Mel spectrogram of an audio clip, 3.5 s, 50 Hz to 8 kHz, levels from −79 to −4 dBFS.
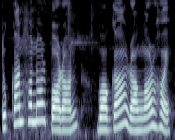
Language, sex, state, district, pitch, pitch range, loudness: Assamese, female, Assam, Kamrup Metropolitan, 235 Hz, 205-310 Hz, -15 LUFS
